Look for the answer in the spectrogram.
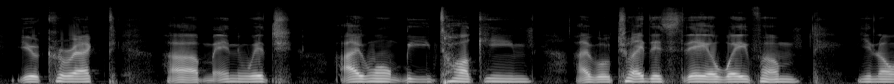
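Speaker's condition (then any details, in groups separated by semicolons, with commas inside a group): Cerebral palsy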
